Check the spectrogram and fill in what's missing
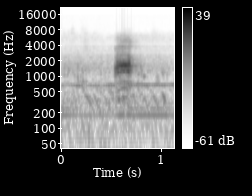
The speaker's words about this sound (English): Well, you said quack. Hey, I didn't say quack.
